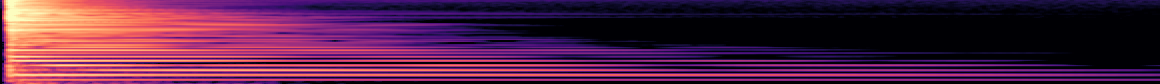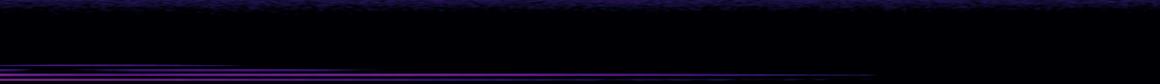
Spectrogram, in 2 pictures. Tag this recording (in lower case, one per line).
music
musical instrument
keyboard (musical)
